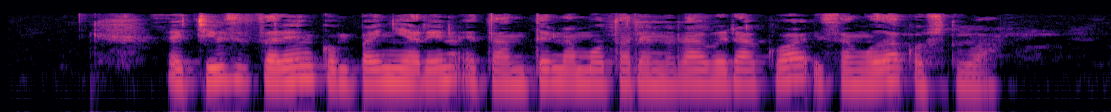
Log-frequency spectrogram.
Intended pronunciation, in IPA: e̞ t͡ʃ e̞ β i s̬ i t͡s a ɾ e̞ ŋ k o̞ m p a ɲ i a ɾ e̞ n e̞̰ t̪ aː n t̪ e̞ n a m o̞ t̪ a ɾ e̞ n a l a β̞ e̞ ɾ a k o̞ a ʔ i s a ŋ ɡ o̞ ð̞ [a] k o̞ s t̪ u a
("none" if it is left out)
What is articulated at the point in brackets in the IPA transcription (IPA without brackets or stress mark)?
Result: a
